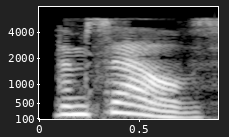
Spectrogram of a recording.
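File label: "themselves", American English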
